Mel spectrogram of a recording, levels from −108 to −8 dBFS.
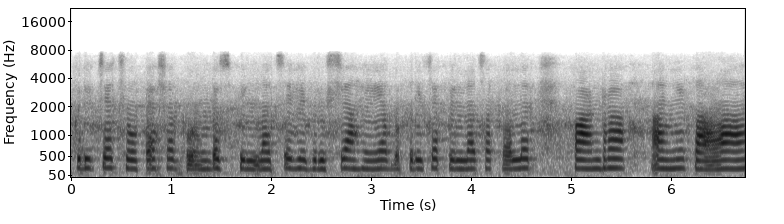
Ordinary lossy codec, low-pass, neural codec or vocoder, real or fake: Opus, 32 kbps; 7.2 kHz; autoencoder, 48 kHz, 32 numbers a frame, DAC-VAE, trained on Japanese speech; fake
